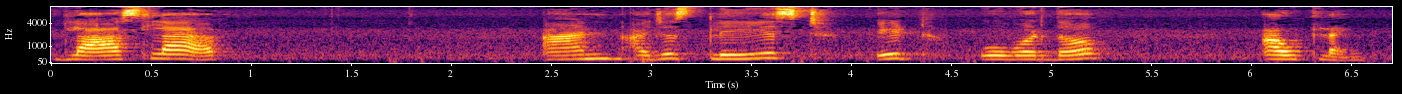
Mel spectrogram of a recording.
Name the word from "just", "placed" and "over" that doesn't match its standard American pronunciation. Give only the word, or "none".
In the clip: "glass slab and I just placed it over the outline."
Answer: none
